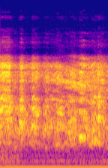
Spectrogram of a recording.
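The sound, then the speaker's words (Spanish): Seagulls calling in a dense, unbroken chorus of harsh, overlapping squawks that stay loud and steady throughout, with no voices. “Esta audioteca va sobre gaviotas.”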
